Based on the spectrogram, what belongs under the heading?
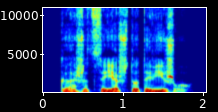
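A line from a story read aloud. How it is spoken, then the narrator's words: Whispered. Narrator (Russian): прошептал Дельвик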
